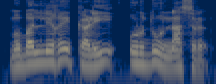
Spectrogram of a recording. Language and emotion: Urdu, neutral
